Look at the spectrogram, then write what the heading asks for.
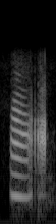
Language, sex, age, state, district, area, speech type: Kannada, female, 18-30, Karnataka, Tumkur, rural, conversation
